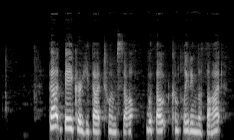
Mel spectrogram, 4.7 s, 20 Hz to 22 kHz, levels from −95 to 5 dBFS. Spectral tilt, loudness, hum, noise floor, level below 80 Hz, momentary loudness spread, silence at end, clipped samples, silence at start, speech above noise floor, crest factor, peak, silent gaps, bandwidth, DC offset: -6.5 dB/octave; -18 LUFS; none; -76 dBFS; -64 dBFS; 11 LU; 0.3 s; under 0.1%; 1 s; 59 dB; 16 dB; -2 dBFS; none; 7.6 kHz; under 0.1%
